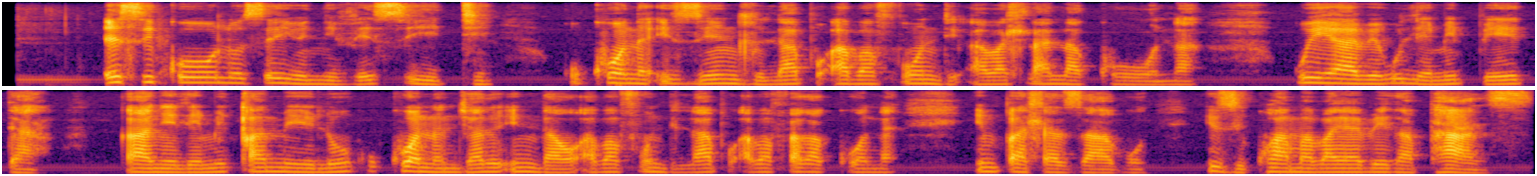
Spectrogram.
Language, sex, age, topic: North Ndebele, female, 36-49, education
